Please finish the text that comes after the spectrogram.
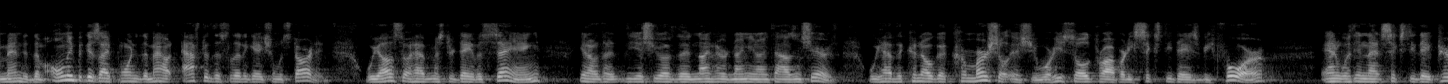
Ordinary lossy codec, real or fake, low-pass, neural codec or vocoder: Opus, 32 kbps; real; 7.2 kHz; none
